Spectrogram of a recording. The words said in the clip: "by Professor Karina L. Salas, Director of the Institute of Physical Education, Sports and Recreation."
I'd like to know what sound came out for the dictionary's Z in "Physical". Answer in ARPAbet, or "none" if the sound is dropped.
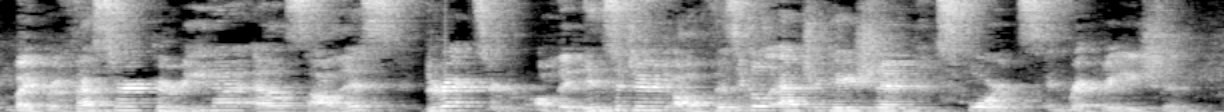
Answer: Z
